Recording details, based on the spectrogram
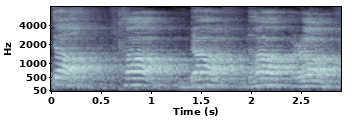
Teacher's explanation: इनको बोलते हैं तो मूर्धा से उच्चारित होते हैं, इसीलिए इनको बोला जाता है मूर्धन्य व्यंजन · इन वर्णों को जब आप बोलोगे या उच्चारित करोगे, जो जीभ होती है वो पलट के पीछे जाती है, यानी कि तालु के भी पीछे जाती है, तालु के पीछे का हिस्से को बोलते हैं मूर्धा।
